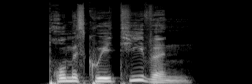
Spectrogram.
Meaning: inflection of promiskuitiv: 1. strong genitive masculine/neuter singular 2. weak/mixed genitive/dative all-gender singular 3. strong/weak/mixed accusative masculine singular 4. strong dative plural
- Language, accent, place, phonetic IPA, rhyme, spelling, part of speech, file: German, Germany, Berlin, [pʁomɪskuiˈtiːvn̩], -iːvn̩, promiskuitiven, adjective, De-promiskuitiven.ogg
